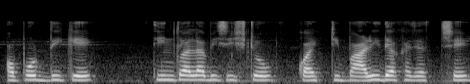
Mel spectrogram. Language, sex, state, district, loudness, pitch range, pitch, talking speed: Bengali, female, West Bengal, Paschim Medinipur, -16 LUFS, 195-205 Hz, 200 Hz, 115 wpm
